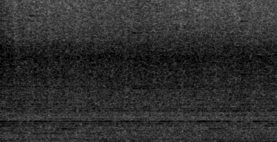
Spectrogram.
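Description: Tea factory machinery running: a loud, steady rushing noise with a low hum that shifts in pitch now and then.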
